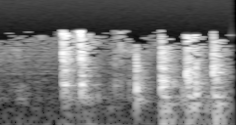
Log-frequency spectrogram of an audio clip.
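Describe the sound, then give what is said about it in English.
Knocking on a door: a quick pair of firm raps, a single knock, then a faster run of three, each a sharp hollow thud standing out clearly against a quiet background. “I'm sorry, someone's at my door.”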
